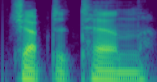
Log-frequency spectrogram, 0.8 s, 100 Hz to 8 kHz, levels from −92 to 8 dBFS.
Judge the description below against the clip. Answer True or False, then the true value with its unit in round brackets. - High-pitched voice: False (95 Hz)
